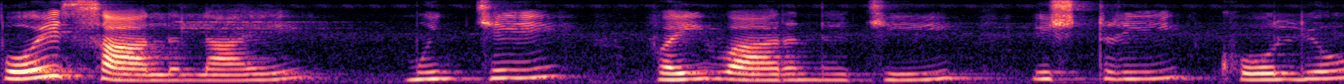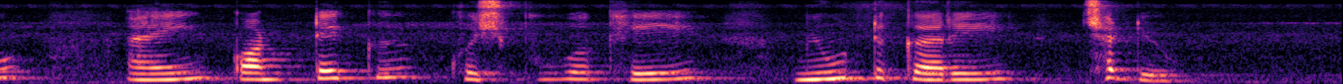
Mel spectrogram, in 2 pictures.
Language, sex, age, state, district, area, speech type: Sindhi, female, 45-60, Gujarat, Kutch, rural, read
